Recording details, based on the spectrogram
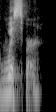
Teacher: Consonant WH is an unvoiced velar glide, semi-vowel. The sound is a voiceless glide produced by rounding the lips and raising the back of the tongue towards the soft palate. There is no complete closure and the sound transitions smoothly into the following vowel.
